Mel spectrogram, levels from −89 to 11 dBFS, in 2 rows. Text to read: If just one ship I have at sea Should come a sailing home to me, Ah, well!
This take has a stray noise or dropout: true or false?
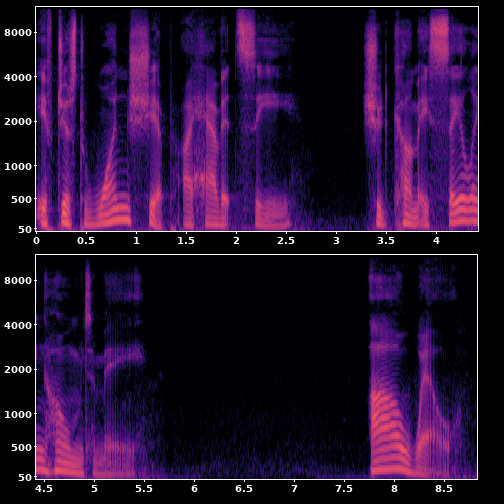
false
